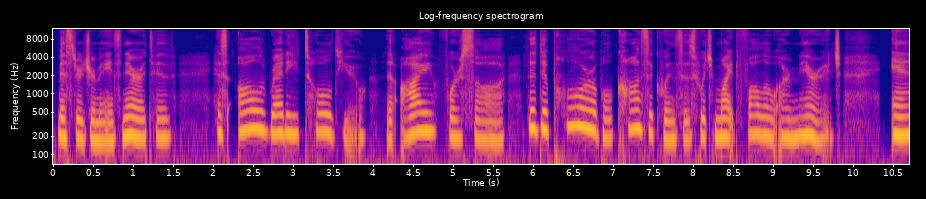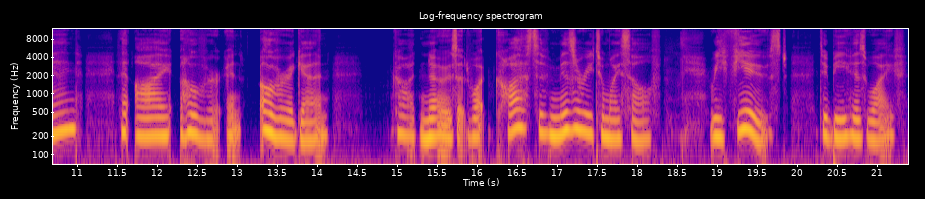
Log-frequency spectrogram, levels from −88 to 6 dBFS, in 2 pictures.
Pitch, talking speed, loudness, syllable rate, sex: 210 Hz, 110 wpm, -18 LUFS, 3.6 syllables/s, female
